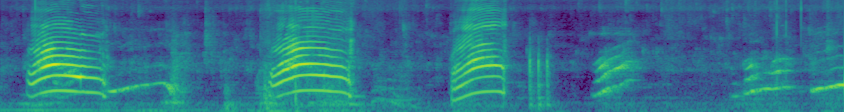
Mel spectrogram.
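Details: Mating call of a male cat calling a female: three strong, drawn-out meows that rise and then fall, about two seconds apart, followed by softer, shorter rising mews.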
